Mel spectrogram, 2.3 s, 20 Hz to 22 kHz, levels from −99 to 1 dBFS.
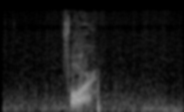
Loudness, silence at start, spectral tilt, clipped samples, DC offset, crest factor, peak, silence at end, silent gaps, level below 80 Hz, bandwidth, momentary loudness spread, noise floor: -39 LUFS; 0.8 s; -4.5 dB/octave; under 0.1%; under 0.1%; 22 dB; -22 dBFS; 0.4 s; none; -72 dBFS; 15 kHz; 26 LU; -67 dBFS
